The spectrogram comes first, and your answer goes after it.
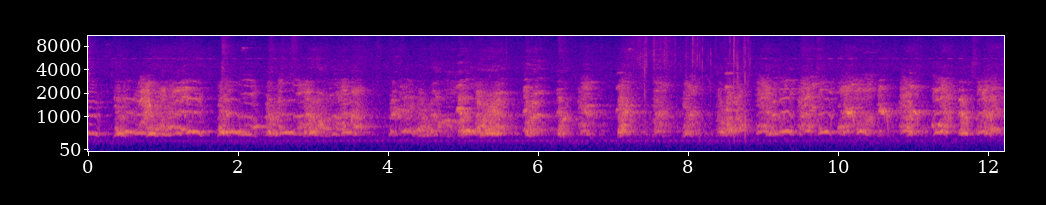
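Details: Pack of hound pups, including Ringo, Mingo and Choco, baying on a running rabbit in the morning; continuous chorus of short overlapping bays and yelps from several dogs, with faint voices.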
